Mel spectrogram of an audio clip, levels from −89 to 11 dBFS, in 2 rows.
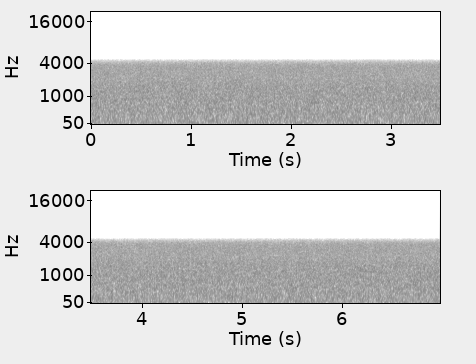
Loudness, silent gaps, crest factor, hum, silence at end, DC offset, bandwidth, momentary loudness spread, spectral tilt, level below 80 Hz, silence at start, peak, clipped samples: -37 LUFS; none; 16 dB; none; 0 s; under 0.1%; 4.9 kHz; 0 LU; -1 dB/octave; -56 dBFS; 0 s; -22 dBFS; under 0.1%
